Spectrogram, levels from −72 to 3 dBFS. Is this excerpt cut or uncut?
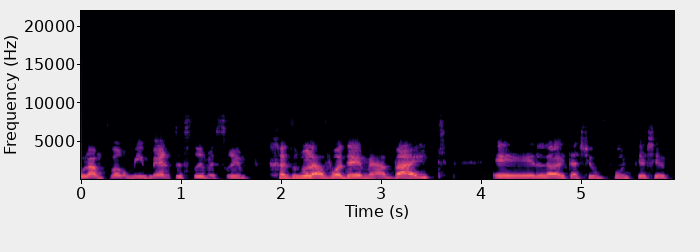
cut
